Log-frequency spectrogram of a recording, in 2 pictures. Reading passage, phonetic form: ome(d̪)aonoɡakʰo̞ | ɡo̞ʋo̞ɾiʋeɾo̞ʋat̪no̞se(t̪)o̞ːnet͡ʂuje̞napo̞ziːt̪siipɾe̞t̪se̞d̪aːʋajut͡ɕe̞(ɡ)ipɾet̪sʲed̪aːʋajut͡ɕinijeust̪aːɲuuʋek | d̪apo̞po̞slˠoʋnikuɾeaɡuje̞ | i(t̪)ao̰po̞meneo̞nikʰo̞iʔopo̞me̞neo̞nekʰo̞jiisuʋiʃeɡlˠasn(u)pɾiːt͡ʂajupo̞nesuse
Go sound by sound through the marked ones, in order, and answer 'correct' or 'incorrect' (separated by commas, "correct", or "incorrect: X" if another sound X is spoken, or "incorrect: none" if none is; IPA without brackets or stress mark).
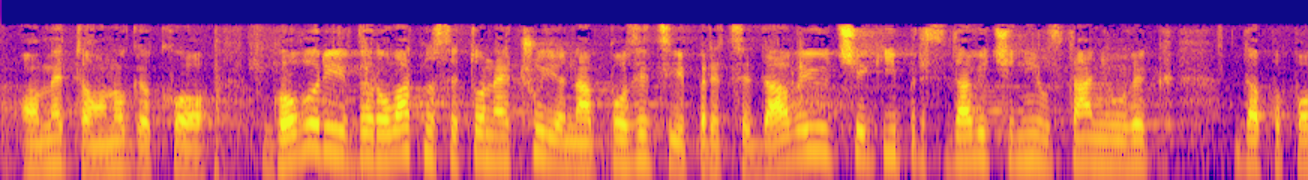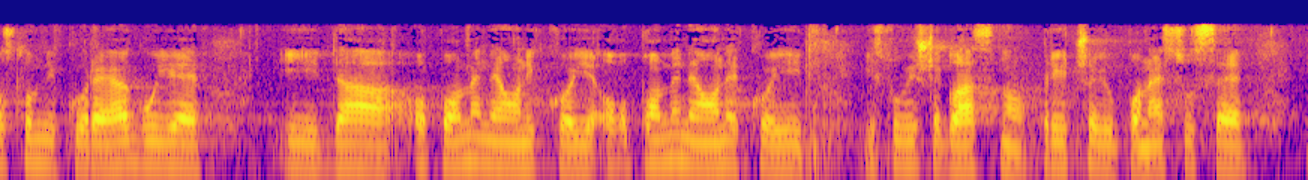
incorrect: t̪, correct, correct, incorrect: d̪, incorrect: o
